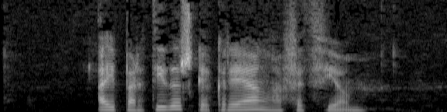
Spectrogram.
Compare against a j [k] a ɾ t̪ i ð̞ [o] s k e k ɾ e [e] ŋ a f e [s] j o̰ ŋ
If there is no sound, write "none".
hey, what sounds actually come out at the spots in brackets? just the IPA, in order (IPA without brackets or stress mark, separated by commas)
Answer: p, o, a, θ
